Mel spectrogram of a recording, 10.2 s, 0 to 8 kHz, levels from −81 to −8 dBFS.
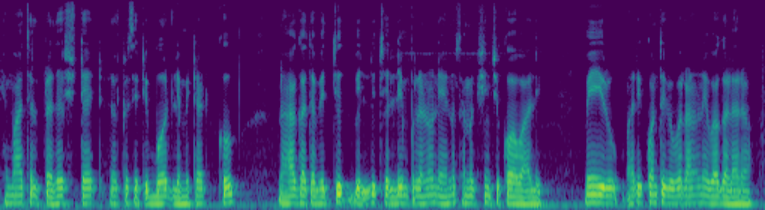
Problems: constant background noise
